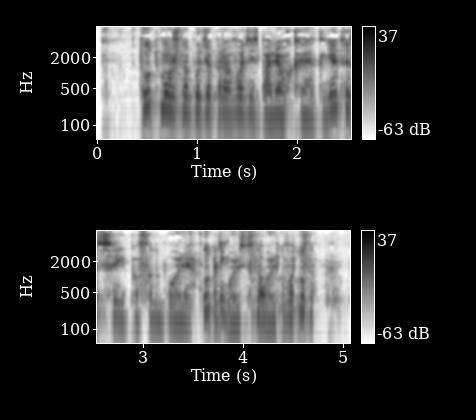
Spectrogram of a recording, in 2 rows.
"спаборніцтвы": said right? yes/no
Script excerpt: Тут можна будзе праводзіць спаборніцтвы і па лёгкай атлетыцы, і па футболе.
no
